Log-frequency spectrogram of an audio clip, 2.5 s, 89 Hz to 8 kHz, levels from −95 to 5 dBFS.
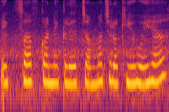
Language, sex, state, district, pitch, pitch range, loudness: Hindi, female, Jharkhand, Garhwa, 290 Hz, 280-305 Hz, -14 LUFS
